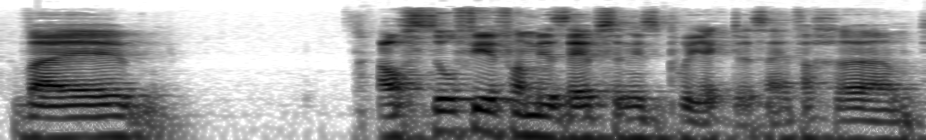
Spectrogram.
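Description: A man's voice: on the low side, measured pace. A middle-aged man, a game developer being interviewed, talking casually and hesitantly with many fillers and restarts.

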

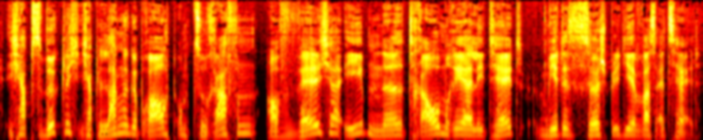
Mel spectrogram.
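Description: A man's voice: on the high side, lively intonation, normal speed, fairly bright tone, no echo, clean studio sound. A man co-hosting a podcast, chatting casually in a bemused, emphatic, colloquial way. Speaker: podcast co-host. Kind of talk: casual review chat.

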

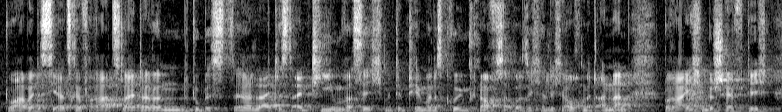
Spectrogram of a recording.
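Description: A man's voice: lowish voice, fairly even intonation, a little fast, gravelly, few pauses, reverberant. A man hosting an interview, asking long, winding questions full of fillers. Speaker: podcast host.

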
